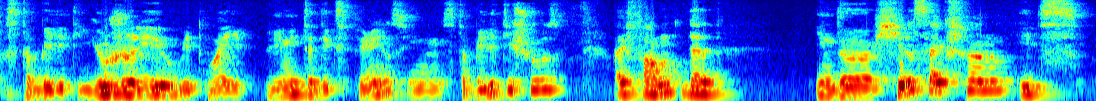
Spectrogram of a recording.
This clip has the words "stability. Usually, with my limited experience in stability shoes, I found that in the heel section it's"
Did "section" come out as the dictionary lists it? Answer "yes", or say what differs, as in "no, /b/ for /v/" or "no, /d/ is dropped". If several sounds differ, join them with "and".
yes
